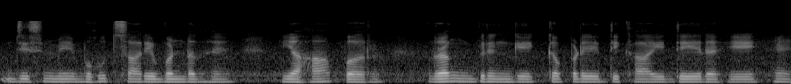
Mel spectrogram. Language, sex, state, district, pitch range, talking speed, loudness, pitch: Hindi, male, Uttar Pradesh, Budaun, 120-130 Hz, 100 wpm, -30 LUFS, 125 Hz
